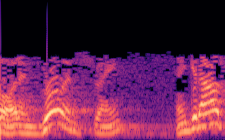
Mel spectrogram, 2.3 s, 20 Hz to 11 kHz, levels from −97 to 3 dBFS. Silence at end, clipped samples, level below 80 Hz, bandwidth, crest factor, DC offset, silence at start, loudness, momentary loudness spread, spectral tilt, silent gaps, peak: 0 s; under 0.1%; -62 dBFS; 3.4 kHz; 14 dB; under 0.1%; 0 s; -15 LUFS; 15 LU; -11 dB/octave; none; 0 dBFS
